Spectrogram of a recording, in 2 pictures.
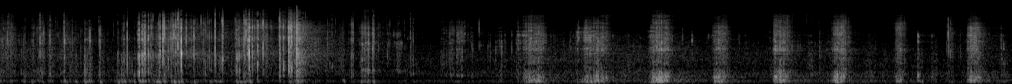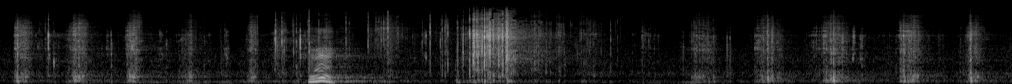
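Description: Crisp crunching as someone bites into and chews a palm-sized honey rice cracker (honey okaki senbei), with reverb added to the microphone: a steady series of sharp crackly bites and munching, with no talking.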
